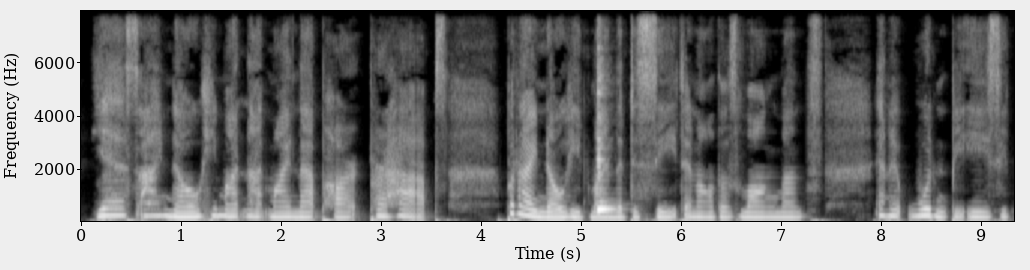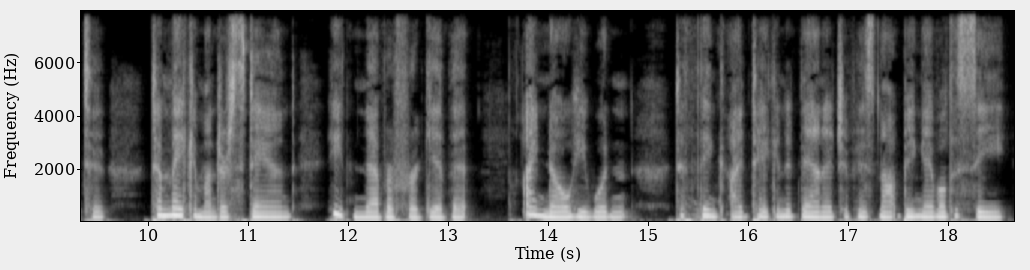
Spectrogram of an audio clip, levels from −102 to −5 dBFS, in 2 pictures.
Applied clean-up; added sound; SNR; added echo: classical method log-MMSE.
